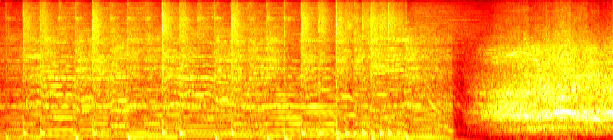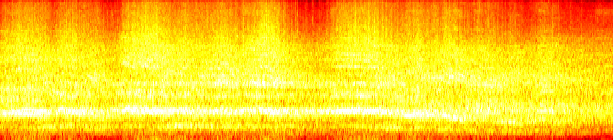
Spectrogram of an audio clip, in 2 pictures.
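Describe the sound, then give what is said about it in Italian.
After a few seconds of rhythmic music and a brief drop, a huge crowd of Tottenham football fans chants loudly in unison, celebrating their first-matchday win against Manchester City, singing "Are you watching Harry Kane?", a sustained roar of voices with rising and falling sung phrases. “Cantano i tifosi del Tottenham festeggiando la vittoria nella prima giornata proprio contro il Manchester City.”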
